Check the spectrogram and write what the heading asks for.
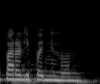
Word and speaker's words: Паралипоменон: Но когда ты, знаете, предупрежден, вооружен, открываем вторая книга Параполеменон. Вторая книга Параполеменон, 20 глава. Я неправильно делаю ударение? А я что сказала? Параполеменон. Ай, извините, Паралипоменон.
